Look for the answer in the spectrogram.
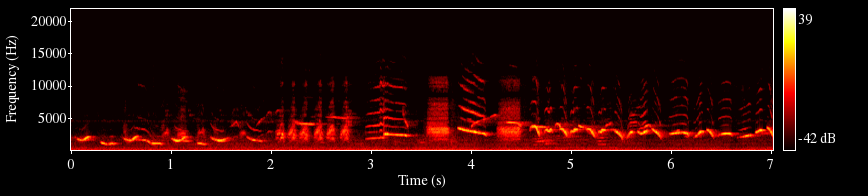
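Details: Caged wild-caught Chinese hwamei with an excellent voice, singing repeated looping whistled notes, then sharp clicks and buzzy bursts, ending with a fast series of up-and-down whistled phrases.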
